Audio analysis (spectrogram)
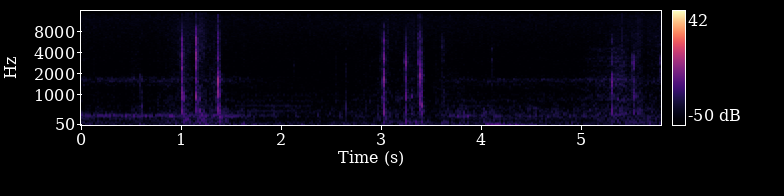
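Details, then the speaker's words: Jeep Wrangler 4xE plug-in hybrid on 35-inch tires, stationary in drive in electric mode: a faint, steady whir with a low hum, a thin higher tone and clunks. The owner suspects the motor is spinning gears in the transmission; it stops in park. "I think it's actually the motor spinning things in the transmission, because if you go to park, it shuts off, and then if you go to drive, you can hear these things spinning. The vehicle's not moving, but you can hear, like, the gears spinning."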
